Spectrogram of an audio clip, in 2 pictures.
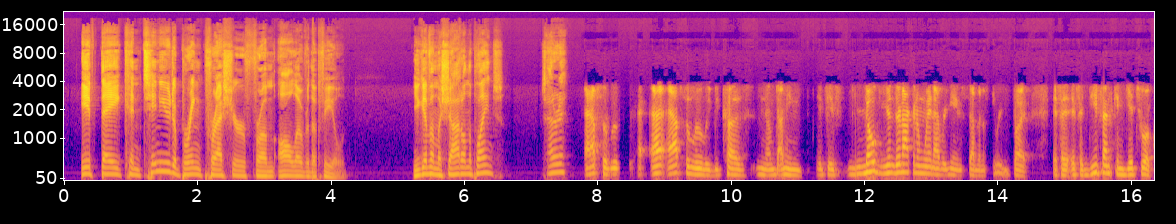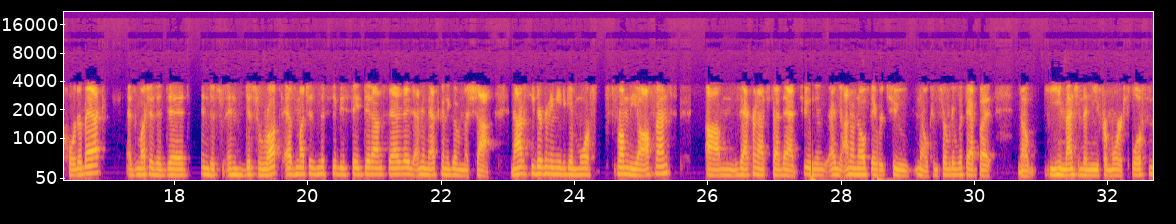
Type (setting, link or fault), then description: link, phone line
